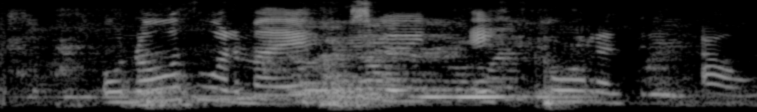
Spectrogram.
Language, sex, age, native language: Icelandic, female, 13, Icelandic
